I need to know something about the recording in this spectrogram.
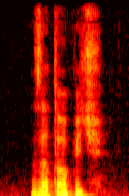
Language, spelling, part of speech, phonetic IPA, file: Polish, zatopić, verb, [zaˈtɔpʲit͡ɕ], LL-Q809 (pol)-zatopić.wav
